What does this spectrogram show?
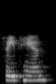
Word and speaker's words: seitan: And I'm going to make some seitan. Am I saying it right? Seitan?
